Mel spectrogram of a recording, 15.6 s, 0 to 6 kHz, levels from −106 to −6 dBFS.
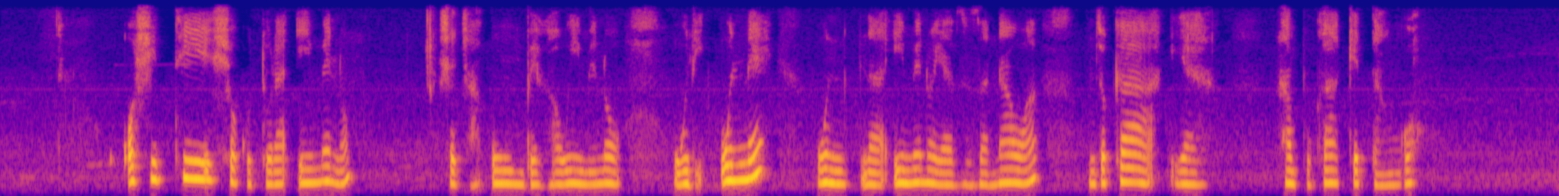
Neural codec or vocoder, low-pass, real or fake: none; 5.4 kHz; real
